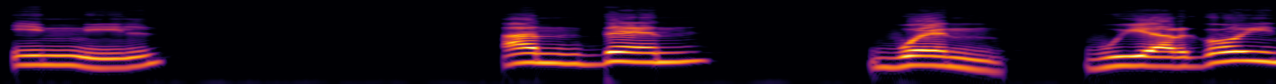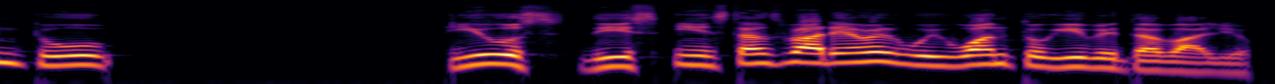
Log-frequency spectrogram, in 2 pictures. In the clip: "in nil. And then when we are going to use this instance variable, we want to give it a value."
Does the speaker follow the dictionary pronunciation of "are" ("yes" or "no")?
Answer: yes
